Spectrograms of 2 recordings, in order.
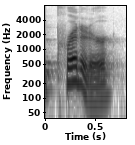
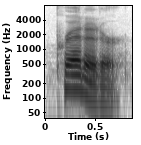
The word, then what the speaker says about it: predator: the cat is the Predator pronunciation Predator the t is pronounced as a fast D predator predator the cat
